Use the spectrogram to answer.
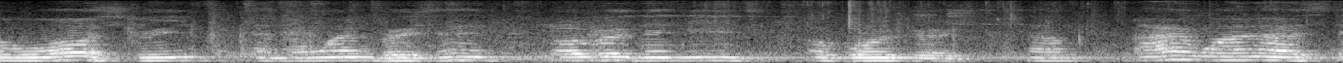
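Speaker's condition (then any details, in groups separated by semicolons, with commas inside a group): ALS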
